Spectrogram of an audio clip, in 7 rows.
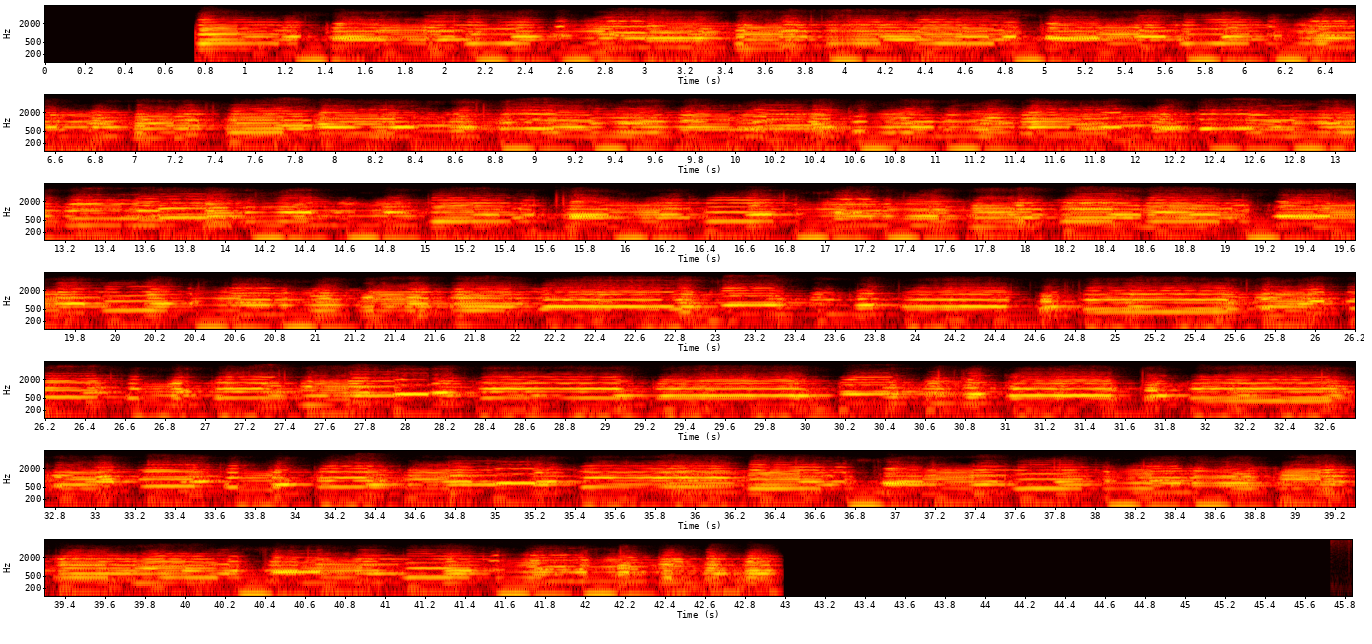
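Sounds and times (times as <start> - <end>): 
concertina playing a polka: 0.8 - 43.0.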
